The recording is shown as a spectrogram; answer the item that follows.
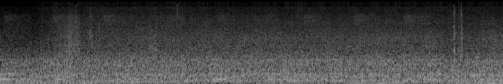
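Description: Bees buzz steadily and close up around a person's face, a continuous droning hum with no talking.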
